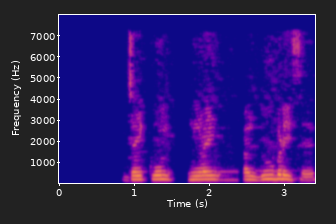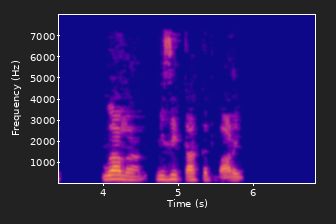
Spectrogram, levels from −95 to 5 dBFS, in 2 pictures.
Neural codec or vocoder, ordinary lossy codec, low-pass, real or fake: none; MP3, 48 kbps; 7.2 kHz; real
